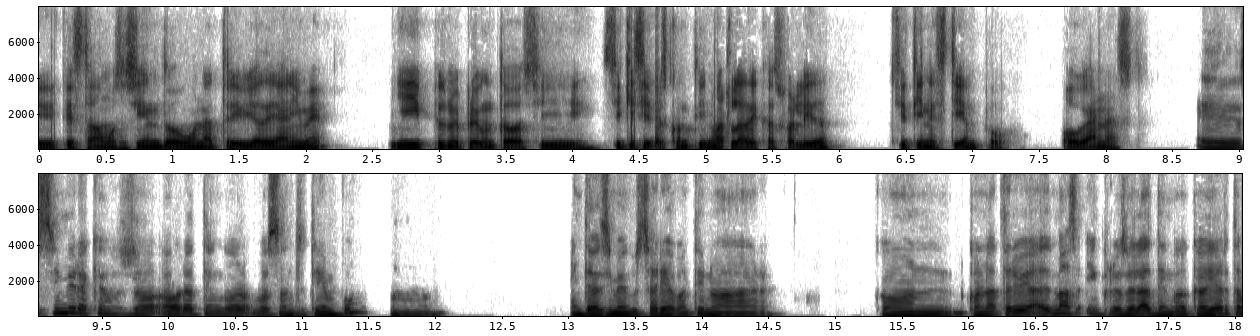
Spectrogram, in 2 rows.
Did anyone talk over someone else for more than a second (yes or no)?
no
